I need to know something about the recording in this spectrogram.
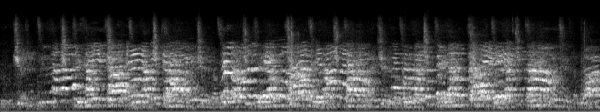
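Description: Mixed-voice choir singing a cappella in harmony, with sharp clicks keeping a steady beat about twice a second.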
